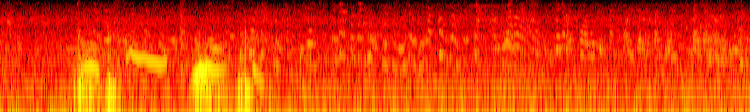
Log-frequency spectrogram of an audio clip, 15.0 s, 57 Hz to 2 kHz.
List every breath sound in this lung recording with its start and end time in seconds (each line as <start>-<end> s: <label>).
1.46-1.92 s: stridor
1.50-1.94 s: inhalation
2.12-2.45 s: exhalation
2.12-2.45 s: stridor
3.87-4.68 s: inhalation
3.87-4.68 s: stridor
4.76-5.24 s: exhalation
4.76-5.24 s: stridor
